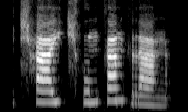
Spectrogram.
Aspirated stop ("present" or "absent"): present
